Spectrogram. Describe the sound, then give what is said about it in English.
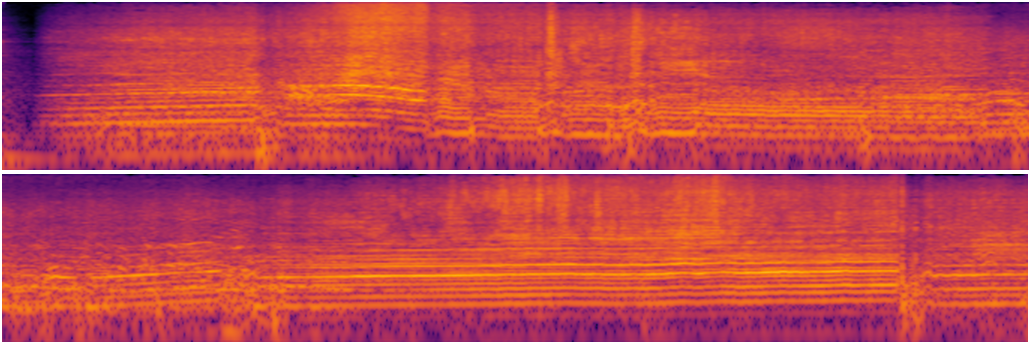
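A loud racing engine, still being tested, roars and revs, its pitch climbing and dipping through several throttle blips over a steady, throaty drone, with no voices present. “Of course, it's not the final version, still testing these engines, but just to give you a taste, this is what it sounded like.”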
